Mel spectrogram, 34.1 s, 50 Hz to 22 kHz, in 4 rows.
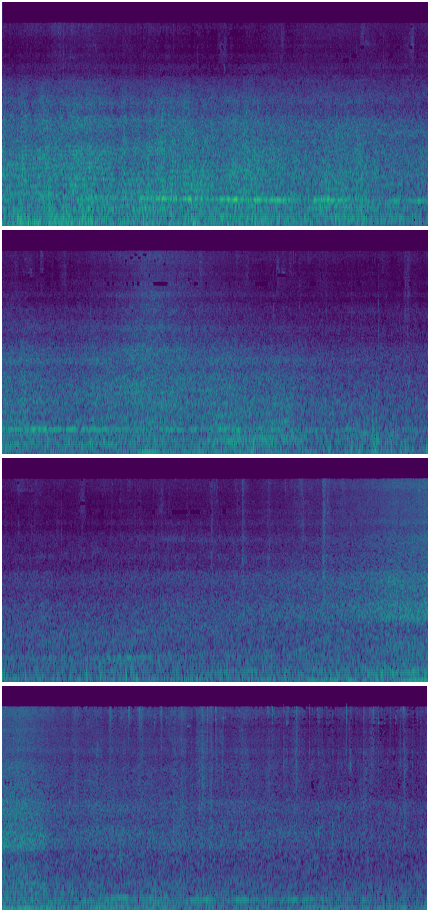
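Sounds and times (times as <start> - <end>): rumble of road traffic: 0.0 - 34.0
vehicle passing close: 5.2 - 15.1, 22.4 - 33.1.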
